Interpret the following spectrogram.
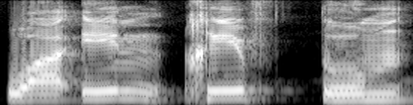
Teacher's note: ওয়াও জবর ওয়া, হামজা নুন জের ইন, ওয়া ইন। এই যে নুন সাকিনের পরে যদি এরকম খ ইজহারের হরফ থাকে তাহলে নুন সাকিনগুলো স্পষ্ট করে পড়তে হবে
